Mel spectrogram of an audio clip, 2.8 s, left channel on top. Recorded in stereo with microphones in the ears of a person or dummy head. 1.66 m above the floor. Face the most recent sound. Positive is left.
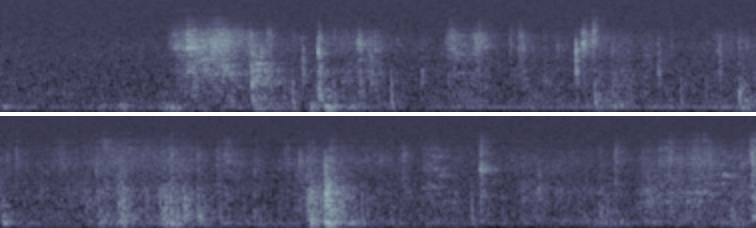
No sound to turn to.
